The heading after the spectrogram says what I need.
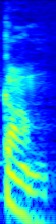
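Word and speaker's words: calm: example मतलब इसमें दिखाया काम काम का मतलब होता है शांत सीधे लिस्ट में साइलेंट है आप काम पढेंगे ठीक है उसकी शांति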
